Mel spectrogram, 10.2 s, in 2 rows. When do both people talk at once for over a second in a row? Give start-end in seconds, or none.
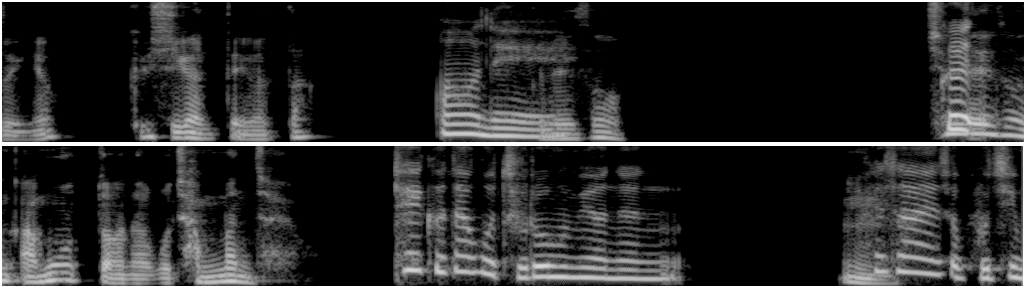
none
